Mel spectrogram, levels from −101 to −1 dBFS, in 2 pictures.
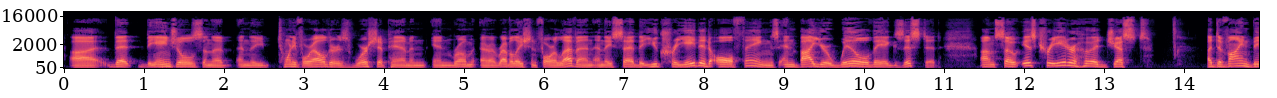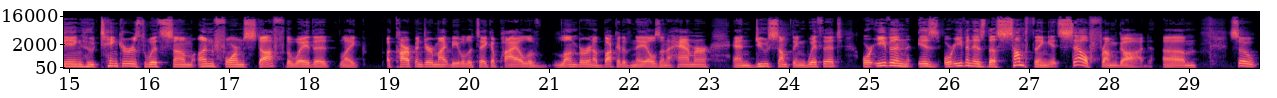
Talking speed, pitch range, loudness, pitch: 180 wpm, 120-150 Hz, -23 LUFS, 130 Hz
